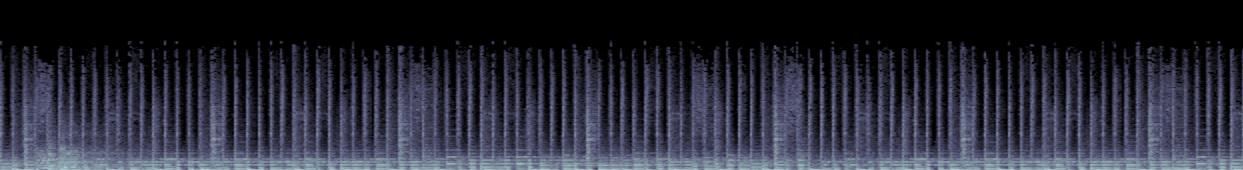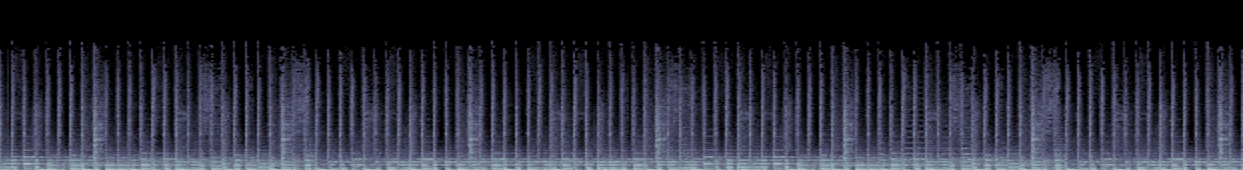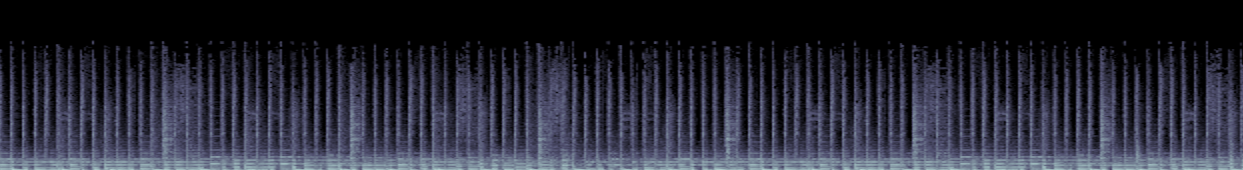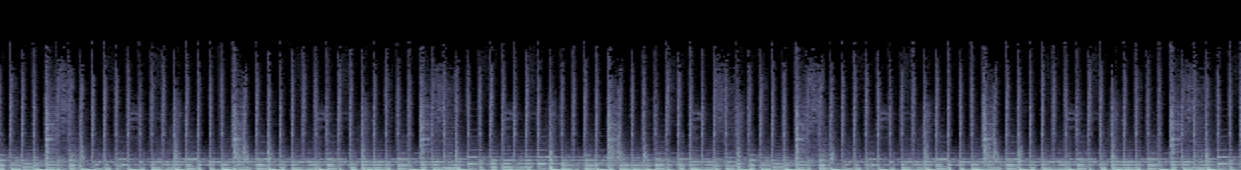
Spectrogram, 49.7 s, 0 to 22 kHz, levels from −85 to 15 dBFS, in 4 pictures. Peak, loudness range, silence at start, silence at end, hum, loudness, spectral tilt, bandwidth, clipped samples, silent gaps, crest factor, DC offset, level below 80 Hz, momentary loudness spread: 0 dBFS; 1 LU; 0 s; 0 s; none; -17 LUFS; -5.5 dB/octave; 16 kHz; under 0.1%; none; 16 dB; under 0.1%; -24 dBFS; 2 LU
